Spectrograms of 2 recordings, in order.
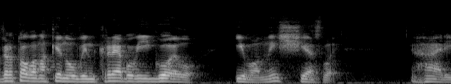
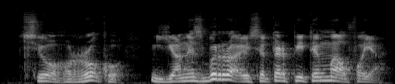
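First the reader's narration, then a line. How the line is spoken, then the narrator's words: Angry. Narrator (Ukrainian): сказав він сердито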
